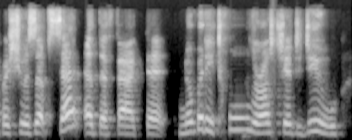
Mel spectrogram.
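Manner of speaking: usual speaking voice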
